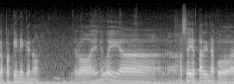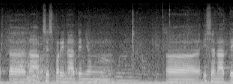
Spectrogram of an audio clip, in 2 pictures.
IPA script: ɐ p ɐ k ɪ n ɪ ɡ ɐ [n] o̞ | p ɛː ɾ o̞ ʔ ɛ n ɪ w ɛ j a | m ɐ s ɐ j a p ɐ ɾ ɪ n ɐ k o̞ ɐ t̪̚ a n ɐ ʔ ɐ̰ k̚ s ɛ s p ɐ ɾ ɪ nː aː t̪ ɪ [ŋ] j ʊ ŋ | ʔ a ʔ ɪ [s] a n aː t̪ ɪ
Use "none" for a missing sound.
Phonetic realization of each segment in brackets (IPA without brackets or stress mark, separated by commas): n, n, s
